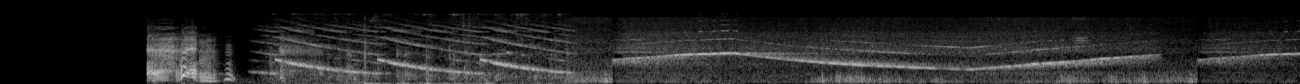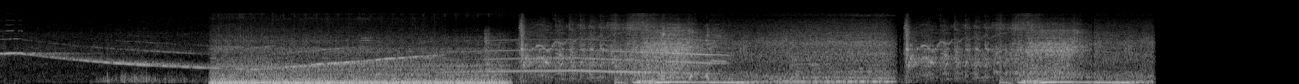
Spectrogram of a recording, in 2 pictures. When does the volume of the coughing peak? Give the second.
2 s.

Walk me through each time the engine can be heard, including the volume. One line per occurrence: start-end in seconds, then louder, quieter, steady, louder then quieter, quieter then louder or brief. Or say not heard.
15.1-24.6 steady.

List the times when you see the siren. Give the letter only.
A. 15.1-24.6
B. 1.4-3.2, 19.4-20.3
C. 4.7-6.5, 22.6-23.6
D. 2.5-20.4
D.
